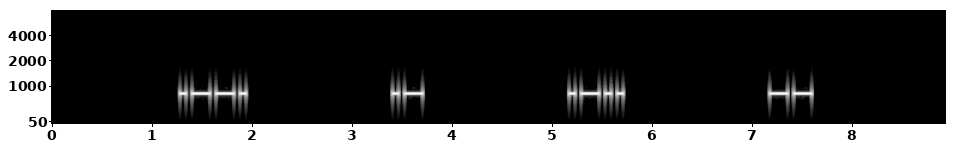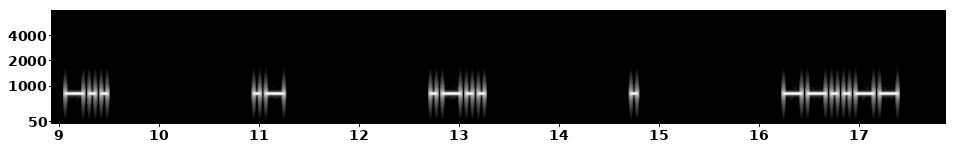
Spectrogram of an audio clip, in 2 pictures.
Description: Morse code, heard as a keyed tone, about 20 wpm, spaced as for 5 wpm, 800 Hz. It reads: PALMDALE,
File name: arrl / Grp-6 Drill-4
